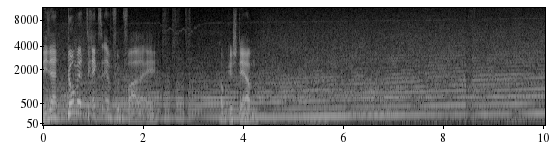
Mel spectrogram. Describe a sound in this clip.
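A car engine roars, its pitch rising steadily as it speeds up.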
